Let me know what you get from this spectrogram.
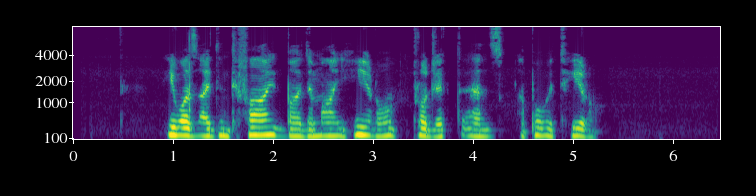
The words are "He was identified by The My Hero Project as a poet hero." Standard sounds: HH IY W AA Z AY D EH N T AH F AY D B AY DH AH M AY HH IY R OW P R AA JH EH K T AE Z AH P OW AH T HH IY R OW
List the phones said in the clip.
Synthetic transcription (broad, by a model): HH IY W AA Z AY D EH N T AH F AY D B AY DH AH M AY HH IY R OW P R AA JH EH K T AE Z AH P OW AH T HH IY R OW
